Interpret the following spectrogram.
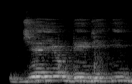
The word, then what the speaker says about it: judge: तो आप देख रहे हैं मित्रों JUDGE से JU से ज, डी साइलेंट हो जाएगा और इसका उच्चारण क्या पढ़ेंगे हम, डी जी को मिला करके ज, जज, JUDGE जज पढ़ेंगे, ध्यान दीजिएगा।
